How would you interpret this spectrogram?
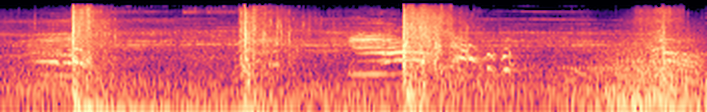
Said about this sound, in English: Napoleon pounds his skull to a pulp with the rock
